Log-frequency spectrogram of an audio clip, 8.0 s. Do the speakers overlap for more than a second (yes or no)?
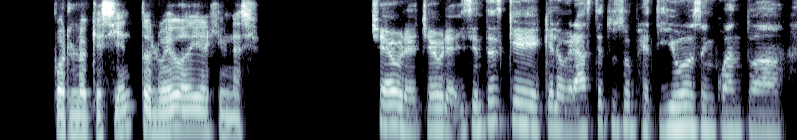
no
